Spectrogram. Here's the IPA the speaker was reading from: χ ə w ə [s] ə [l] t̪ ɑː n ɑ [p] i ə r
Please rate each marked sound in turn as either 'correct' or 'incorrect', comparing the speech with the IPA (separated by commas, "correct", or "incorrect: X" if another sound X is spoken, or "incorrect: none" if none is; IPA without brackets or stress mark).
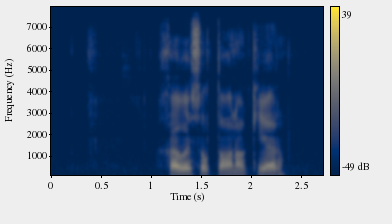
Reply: correct, correct, incorrect: k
